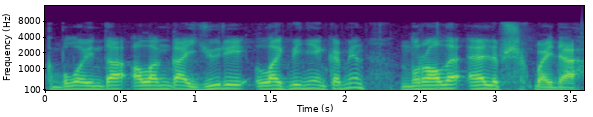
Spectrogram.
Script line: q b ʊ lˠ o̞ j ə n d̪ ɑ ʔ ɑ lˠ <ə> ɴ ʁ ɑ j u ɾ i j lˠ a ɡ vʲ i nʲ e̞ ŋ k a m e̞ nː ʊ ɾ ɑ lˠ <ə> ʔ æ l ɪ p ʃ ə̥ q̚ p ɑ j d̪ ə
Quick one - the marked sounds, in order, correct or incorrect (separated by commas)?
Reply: incorrect, correct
